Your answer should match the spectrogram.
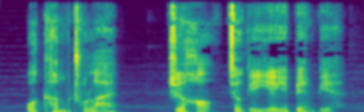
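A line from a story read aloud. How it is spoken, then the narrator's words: Soft-spoken. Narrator (Chinese): 白程程揣起来，朝着华生作了个揖，然后轻声说道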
